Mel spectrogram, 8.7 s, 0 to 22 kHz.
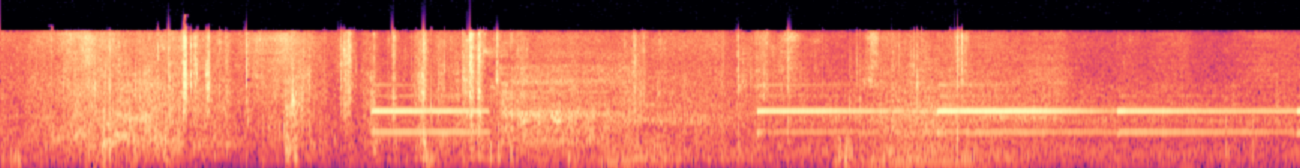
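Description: Clicks and rustling as someone settles into the driver's seat of a 2005 Lexus RX330, then the car's steady electronic warning chime. The chime sounds briefly about two and a half seconds in, then comes back at about five seconds and keeps going.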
